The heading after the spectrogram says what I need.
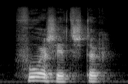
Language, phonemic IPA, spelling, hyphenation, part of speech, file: Dutch, /ˈvoːrˌzɪt.stər/, voorzitster, voor‧zit‧ster, noun, Nl-voorzitster.ogg
- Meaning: chairwoman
